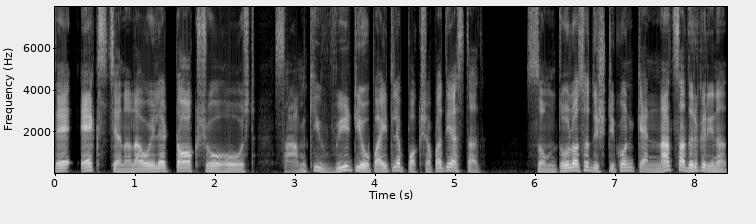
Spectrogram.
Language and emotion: Goan Konkani, disgusted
